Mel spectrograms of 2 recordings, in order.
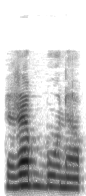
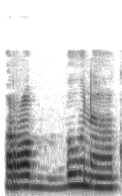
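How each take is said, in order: First: The r sound is light and thin. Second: The r sound is heavy and full. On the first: The speaker calls it wrong. "अगर हम इसको बारीक पढ़ दें तो इसको हम लोग रहने खफी कहते हैं" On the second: The speaker calls it right. "रॉ रॉ रॉ इसको पूर पढ़ना है"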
